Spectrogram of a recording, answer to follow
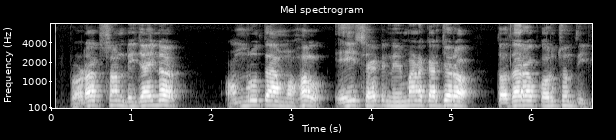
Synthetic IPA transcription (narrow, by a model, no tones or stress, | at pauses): pɾɔɽɔksɔnɖid͡ʒajnɔɾ | ɔ̰mɾut̪amɔɦɔleɦiseʈniɾmaɽ̃ɔkaɾd͡ʒɔɾɔ | t̪ɔd̪aɾɔkɔɾut͡ʃʰɔnt̪i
